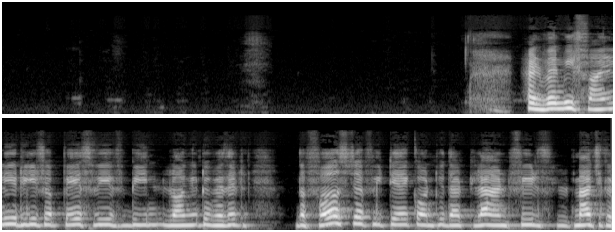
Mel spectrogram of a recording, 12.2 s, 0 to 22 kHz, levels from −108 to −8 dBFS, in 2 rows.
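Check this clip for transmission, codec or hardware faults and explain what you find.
One fault is present: channel delay (comb filtering), from 5.79 s to the end. One channel arrives about 1.5 ms late and the pair is summed to mono, cutting notches from around 400 Hz upward at even spacing, so the speech turns hollow and phasey. Unlike a sweeping flanger or warbling codec, the notches stay fixed.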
